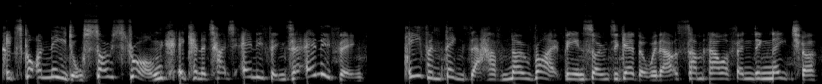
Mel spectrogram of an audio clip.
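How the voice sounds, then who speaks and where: A woman voices an eager young female inventor in an animated video game, sounding enthusiastic, emphatic, and cheerfully matter-of-fact about macabre things. Her voice sits high and brisk, with a proud, excited mood.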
